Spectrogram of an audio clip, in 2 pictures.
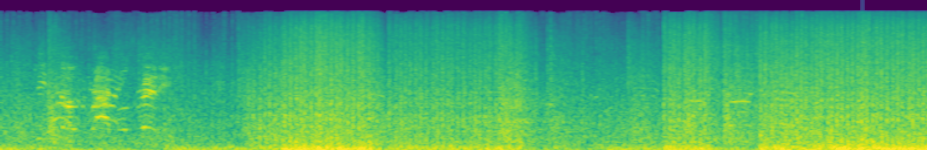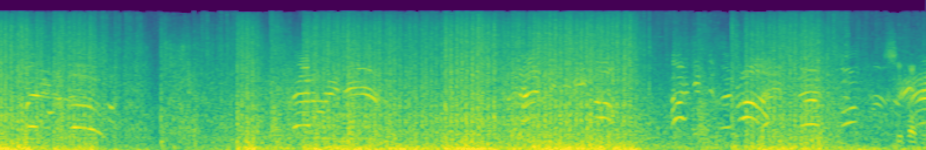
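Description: Gunfire rattles in a battle.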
